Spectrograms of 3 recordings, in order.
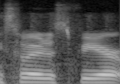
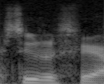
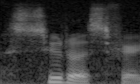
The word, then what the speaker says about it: Pseudosphere: Suosphere or Pseudos Pseudosphere. Pseudosphere. I mispronounced your name. Pseudosphere. You already yelled at me for this. Like like Pseudo Widow the Pokemon.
